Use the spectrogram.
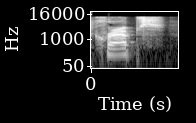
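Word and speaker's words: Krieps: I really enjoyed Vicky crepes who plays Alma who her name I'm sure it's crepes but it's it looks like it's spelled crimes Christ I I liked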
